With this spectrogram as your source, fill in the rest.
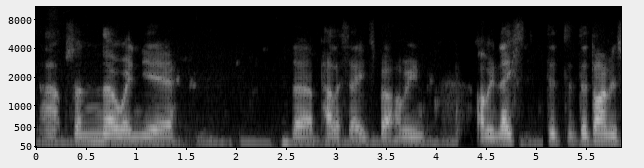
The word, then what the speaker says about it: Palisades: I mean sadly, I can never pronounce. Is it Paladise? Is it Palisades? Palisades.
